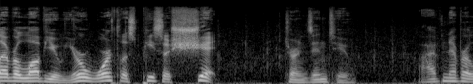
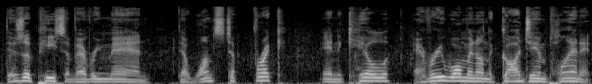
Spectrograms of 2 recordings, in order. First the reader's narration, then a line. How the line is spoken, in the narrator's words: The demon growls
